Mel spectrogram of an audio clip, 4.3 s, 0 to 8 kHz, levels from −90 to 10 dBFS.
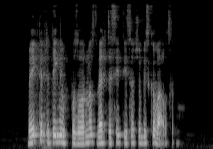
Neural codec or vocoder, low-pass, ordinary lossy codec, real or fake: none; 7.2 kHz; none; real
